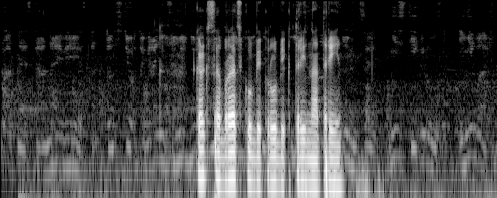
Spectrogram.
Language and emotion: Russian, neutral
